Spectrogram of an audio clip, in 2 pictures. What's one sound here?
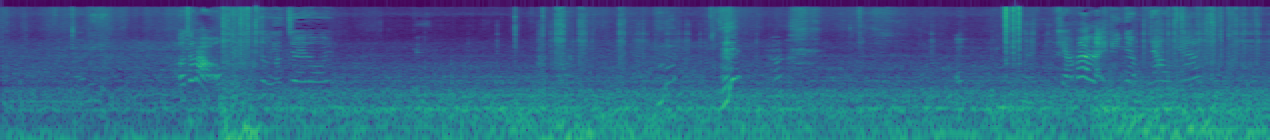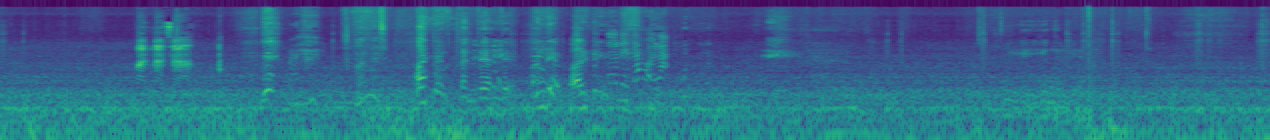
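A car drives steadily along a road with a low rumble.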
